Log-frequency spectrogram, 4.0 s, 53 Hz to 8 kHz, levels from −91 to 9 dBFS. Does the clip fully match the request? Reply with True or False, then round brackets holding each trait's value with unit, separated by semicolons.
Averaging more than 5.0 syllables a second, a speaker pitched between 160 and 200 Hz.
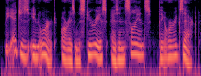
True (5.6 syllables/s; 185 Hz)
